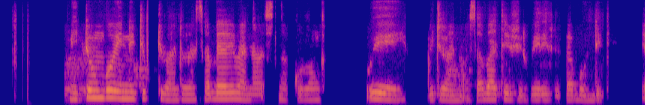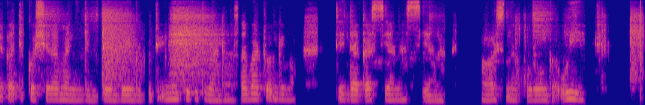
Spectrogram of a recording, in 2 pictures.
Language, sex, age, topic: Ndau, female, 18-24, health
